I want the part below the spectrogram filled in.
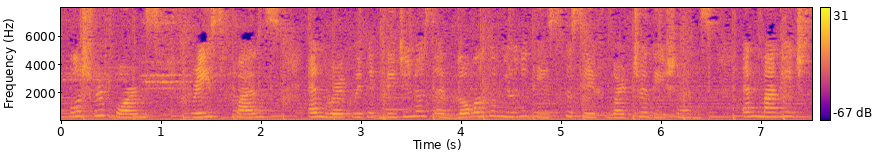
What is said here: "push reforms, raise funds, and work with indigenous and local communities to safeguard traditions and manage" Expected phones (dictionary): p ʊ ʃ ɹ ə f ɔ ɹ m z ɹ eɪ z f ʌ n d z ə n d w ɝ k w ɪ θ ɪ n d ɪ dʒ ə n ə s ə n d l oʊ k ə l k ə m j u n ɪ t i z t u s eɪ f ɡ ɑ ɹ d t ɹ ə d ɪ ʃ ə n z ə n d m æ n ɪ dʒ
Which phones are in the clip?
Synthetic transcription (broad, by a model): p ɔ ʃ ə f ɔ ɹ m s ɹ eɪ s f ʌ n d s ə n d w ɝ k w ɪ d ɪ n d ɪ dʒ ə n ə s ə n d l oʊ k ə l k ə m j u n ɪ t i s t u s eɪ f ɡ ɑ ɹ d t ɹ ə d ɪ ʃ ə n s ə n d m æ n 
